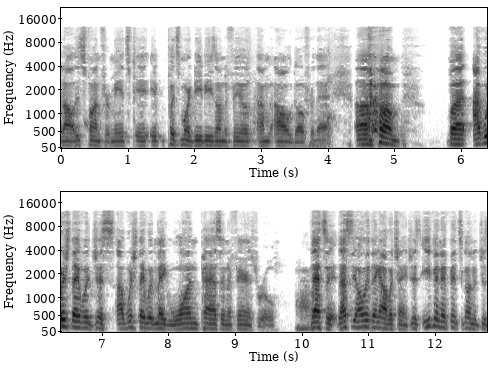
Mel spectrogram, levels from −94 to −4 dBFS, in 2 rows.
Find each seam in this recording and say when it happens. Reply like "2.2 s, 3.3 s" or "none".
1.1 s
